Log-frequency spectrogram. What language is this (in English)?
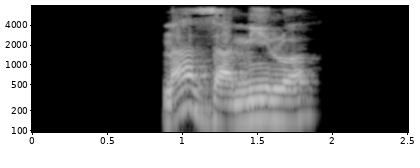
Taita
